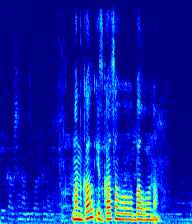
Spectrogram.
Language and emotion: Russian, neutral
